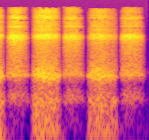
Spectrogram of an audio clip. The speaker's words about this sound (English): And now that his heart race is... He's going to get his heavy breathing.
